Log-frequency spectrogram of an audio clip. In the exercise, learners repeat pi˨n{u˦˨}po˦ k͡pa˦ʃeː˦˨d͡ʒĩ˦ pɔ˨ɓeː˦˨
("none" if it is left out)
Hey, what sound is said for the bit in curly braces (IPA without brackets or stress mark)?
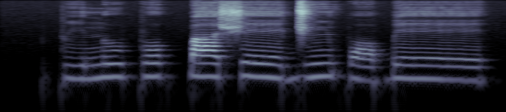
u˦˨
